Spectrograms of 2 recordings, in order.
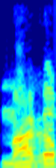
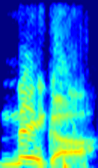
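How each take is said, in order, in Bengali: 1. প্রথম স্বরধ্বনিটি একটি খোলা 'a' ধ্বনি। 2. প্রথম স্বরধ্বনিটি একটি 'ei' ধ্বনি। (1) "নাগা নাগা মানে ওইটা" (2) "ওইটাকে চাইনিজরা অনেক সময় এভাবে বলে নেগা"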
